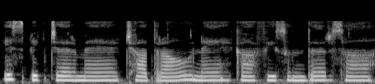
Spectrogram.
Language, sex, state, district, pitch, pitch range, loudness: Hindi, female, Himachal Pradesh, Shimla, 190 Hz, 185-195 Hz, -16 LUFS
